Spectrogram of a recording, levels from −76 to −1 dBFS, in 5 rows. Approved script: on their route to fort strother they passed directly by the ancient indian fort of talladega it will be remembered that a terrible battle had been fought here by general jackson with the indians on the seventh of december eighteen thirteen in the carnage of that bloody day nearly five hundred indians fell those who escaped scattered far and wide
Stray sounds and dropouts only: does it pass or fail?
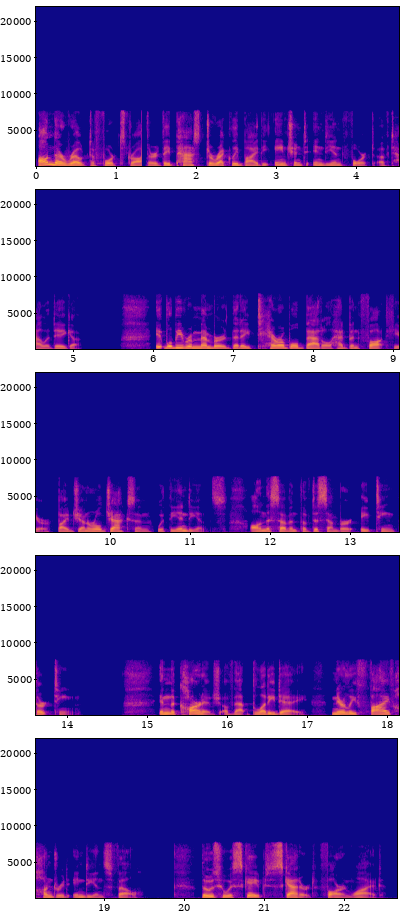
fail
